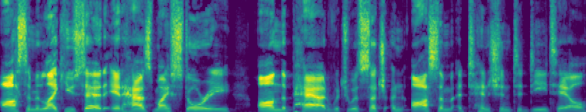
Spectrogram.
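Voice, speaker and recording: A man's fairly high pitch in a bright, sharp tone with an American accent, on a very clean recording with a silent background. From United States. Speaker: podcast co-host. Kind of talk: casual podcast chat.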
